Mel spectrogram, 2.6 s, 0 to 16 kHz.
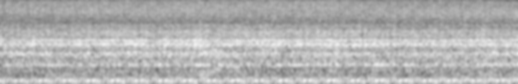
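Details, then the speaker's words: Flood-damaged supercharged Saleen #26 with 22,000 miles, idling on a hot day with exhaust smoke: busy, clattery idle with a fast metallic rattle over a low engine note. Supercharger suspected, unconfirmed. Rattle at idle. "what is that noise is that the supercharger cuz that sounds like the supercharger that doesn't sound normal to me that just rattling"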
